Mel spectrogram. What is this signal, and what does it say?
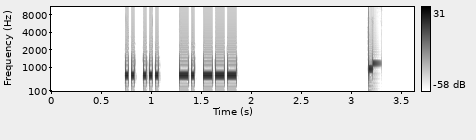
Morse code, heard as a keyed tone, about 40 wpm, 700 Hz. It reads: IS NO
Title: Sets of 2 Words 40wpm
